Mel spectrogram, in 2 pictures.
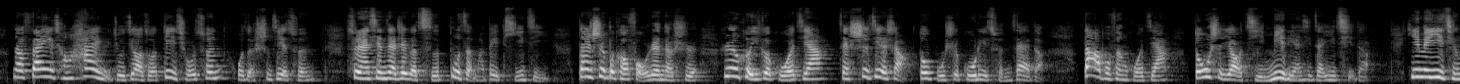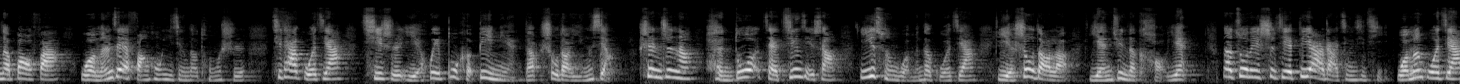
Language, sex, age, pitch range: Chinese, female, 50-69, 205-300 Hz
